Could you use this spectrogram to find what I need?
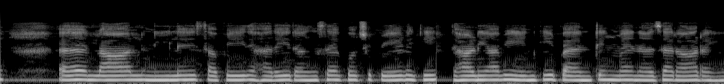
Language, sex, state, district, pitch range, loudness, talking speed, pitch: Hindi, female, Maharashtra, Sindhudurg, 200-210 Hz, -21 LUFS, 140 wpm, 205 Hz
